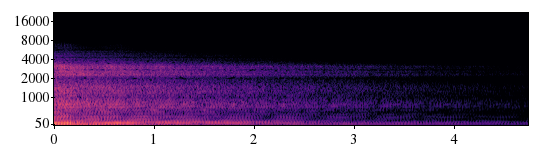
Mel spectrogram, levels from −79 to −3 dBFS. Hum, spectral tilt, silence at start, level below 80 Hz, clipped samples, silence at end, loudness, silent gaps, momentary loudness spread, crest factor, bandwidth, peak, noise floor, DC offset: none; -6 dB/octave; 0 s; -42 dBFS; under 0.1%; 0.75 s; -34 LUFS; none; 23 LU; 20 dB; 7.8 kHz; -14 dBFS; -60 dBFS; under 0.1%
